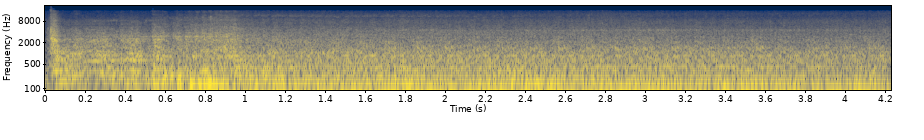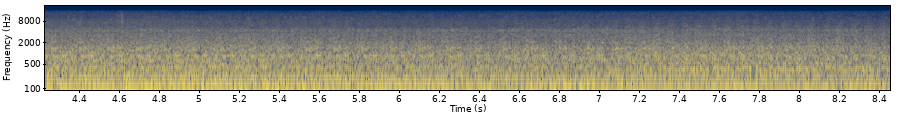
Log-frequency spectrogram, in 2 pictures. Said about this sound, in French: Là, on entend le tracteur qui passe, du voisin.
